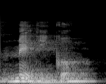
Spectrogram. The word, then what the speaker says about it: médico: Las palabras médico y médicos son.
